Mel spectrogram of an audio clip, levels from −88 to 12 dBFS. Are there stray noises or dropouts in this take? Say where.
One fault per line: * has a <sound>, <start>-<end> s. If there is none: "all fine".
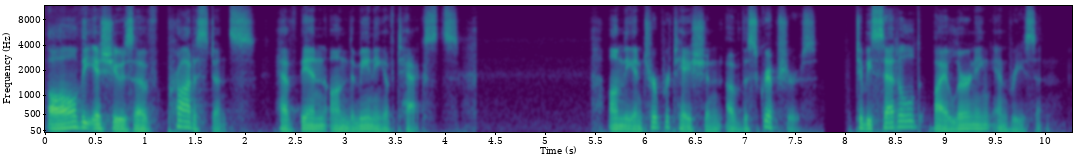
all fine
